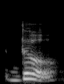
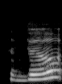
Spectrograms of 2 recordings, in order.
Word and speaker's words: the: You have different pronunciations for the word the. So you have the and the. When the is followed by a consonant sound, you have a different pronunciation. When the is followed by a vowel sound, you have a different pronunciation. So while reading this prose,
